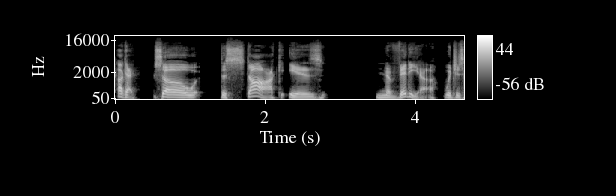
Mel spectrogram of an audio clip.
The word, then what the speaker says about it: Nvidia: So common that the company has come out and told everyone how to pronounce it. And they said it was Nvidia.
